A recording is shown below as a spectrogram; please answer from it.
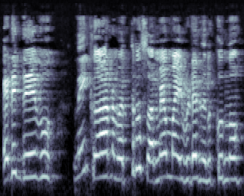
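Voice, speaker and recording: A woman's voice: very high-pitched, level tone, fast, noisy background. A woman doing a snappy, teasing big-sister cartoon girl. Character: bossy teasing older sister, young girl. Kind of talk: cartoon voice acting.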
